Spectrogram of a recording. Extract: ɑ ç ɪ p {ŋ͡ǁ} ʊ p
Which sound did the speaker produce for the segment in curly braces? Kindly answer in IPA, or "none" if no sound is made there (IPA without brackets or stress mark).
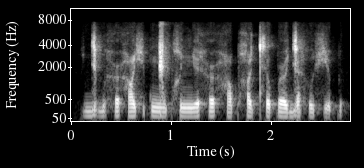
ŋ͡ǁ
